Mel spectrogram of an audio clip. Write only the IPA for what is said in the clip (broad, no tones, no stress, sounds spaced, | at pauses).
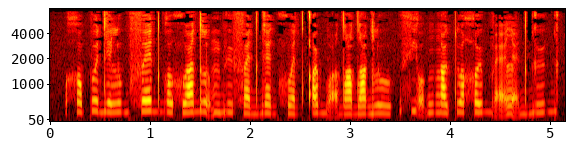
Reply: x ɔ p ɵ d e l u ɡ f ɛ d ɡ ɔ χʷ ɑ d l o̰ m b y f æ d ɡ ɛ ɡ χʷ æ d qʼ ʉ b ɔ̰ dˤ œ dˤ y ɡ l u | f j ɔ̰ ɡ ŋ ɑ tʷ œ χ ʉ b æ̰ l æ̰ d ɡ ʉ ɡ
